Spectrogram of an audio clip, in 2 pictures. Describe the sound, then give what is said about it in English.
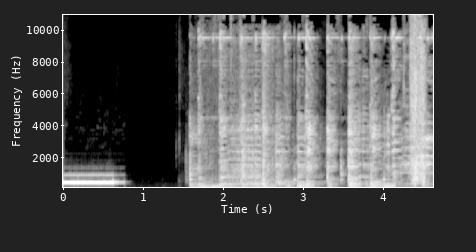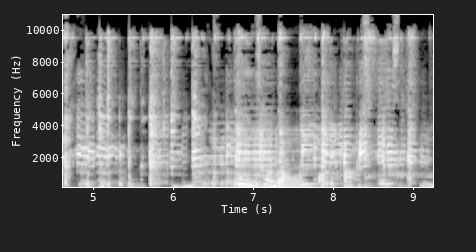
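A loud, steady telephone dialing tone interrupts a broadcast for under a second, then cuts to brief silence before full, busy music starts up and carries on. “Hold all phone calls, please.”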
